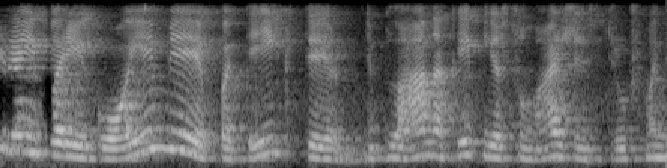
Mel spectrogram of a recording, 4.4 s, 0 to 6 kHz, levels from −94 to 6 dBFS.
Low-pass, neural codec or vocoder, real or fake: 5.4 kHz; none; real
